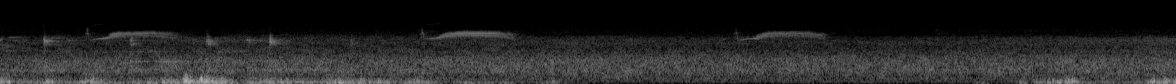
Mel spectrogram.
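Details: Oriental greenfinch song, 9 April 2022, nature observation garden of a conservation centre in spring: three long buzzy nasal 'jeeen' notes spaced several seconds apart, a few thin twitters early on, under constant low rumbling noise.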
